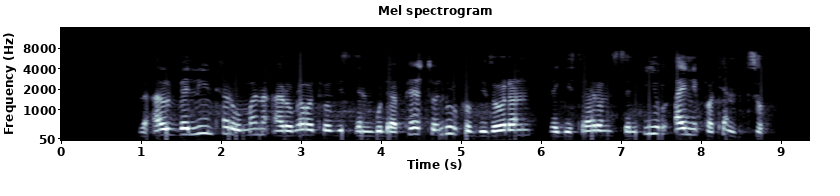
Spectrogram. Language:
Esperanto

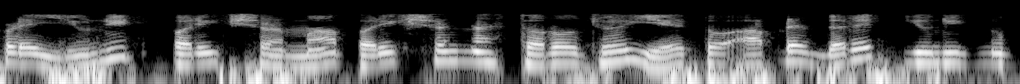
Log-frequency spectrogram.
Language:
Gujarati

